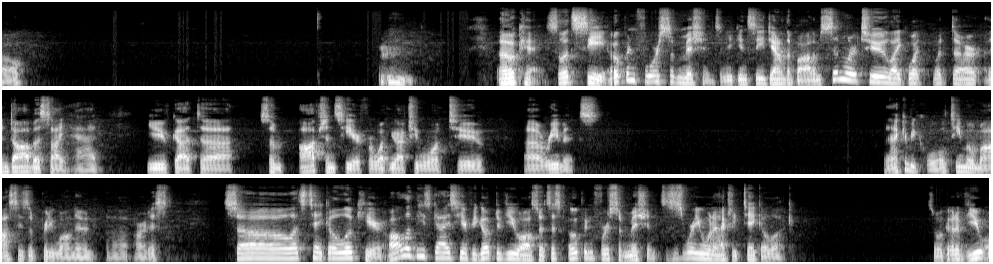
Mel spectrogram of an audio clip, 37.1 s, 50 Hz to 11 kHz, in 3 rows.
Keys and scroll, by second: 1.6 space, 2.2 super+v, 3.7 Return.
